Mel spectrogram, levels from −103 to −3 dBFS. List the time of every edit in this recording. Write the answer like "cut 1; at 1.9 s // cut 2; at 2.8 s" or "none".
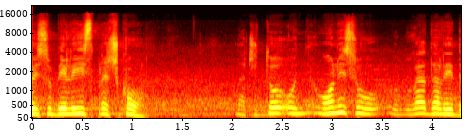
none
